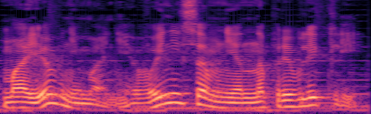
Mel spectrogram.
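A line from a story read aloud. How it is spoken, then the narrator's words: Dry. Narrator (Russian): сухо сказал Мэйхью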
